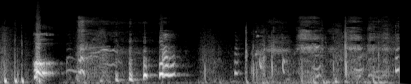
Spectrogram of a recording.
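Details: French-speaking person with hiccups, said to recur about every 10 seconds: short abrupt catches of breath over laughter and chatter, roughly every second; hiccups.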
